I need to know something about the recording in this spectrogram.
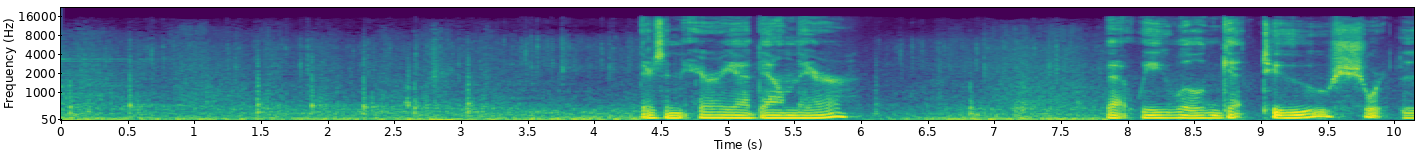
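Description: Armored footsteps run across a stone floor.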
